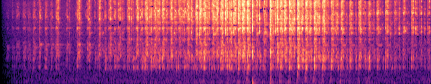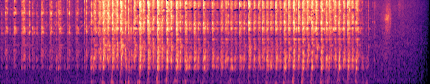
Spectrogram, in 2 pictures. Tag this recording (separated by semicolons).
blood; knife; pain; atmosphere; murder; horror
